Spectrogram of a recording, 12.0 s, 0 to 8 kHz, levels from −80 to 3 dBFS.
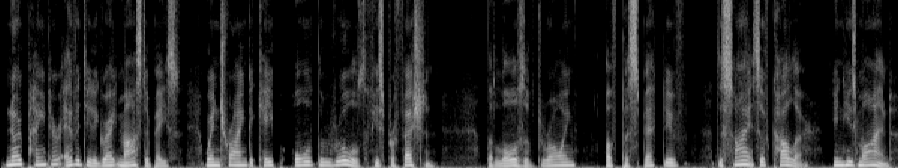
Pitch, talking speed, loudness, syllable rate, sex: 145 Hz, 150 wpm, -20 LUFS, 4.4 syllables/s, male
